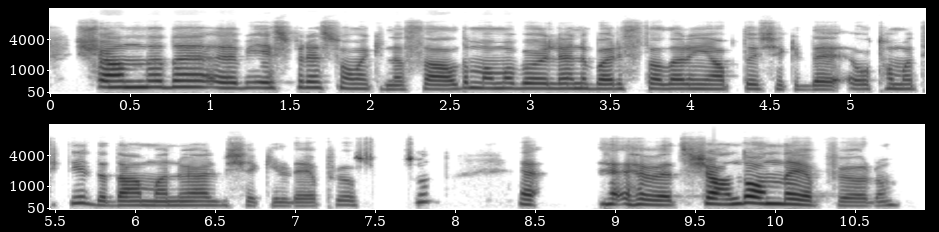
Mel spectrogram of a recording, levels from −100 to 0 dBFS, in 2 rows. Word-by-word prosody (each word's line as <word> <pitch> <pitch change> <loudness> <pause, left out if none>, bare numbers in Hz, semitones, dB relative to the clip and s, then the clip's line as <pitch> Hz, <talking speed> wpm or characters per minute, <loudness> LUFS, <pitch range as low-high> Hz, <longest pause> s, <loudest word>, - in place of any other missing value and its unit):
Şu 285 - -1
anda 265 0 +4
da, 275 -2 +2
eee, 230 -1 +1
bir 240 0 -4
espresso 245 -2 -3
makinesi 185 -2 -5
aldım 190 +6 0
ama, 220 0 -3
böyle, 215 -1 -1
hani, 215 -1 -2
baristaların 200 0 -1
yaptığı 190 0 -3
şekilde 170 -2 -5
otomatik 195 +4 -8
değil 270 -3 -5
de 180 -1 -5
daha 180 0 +3
manuel 175 0 -3
bir 175 - -11
şekilde 155 -2 -8
yapıyorsun. 180 +5 -7 0.9
E - - +4 0.5
evet, 205 -4 +1
şu 240 -2 +7
anda 240 +5 +8
onda 245 -2 +6
yapıyorum. 170 -3 -1
200 Hz, 155 wpm, -24 LUFS, 180-235 Hz, 0.9 s, anda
